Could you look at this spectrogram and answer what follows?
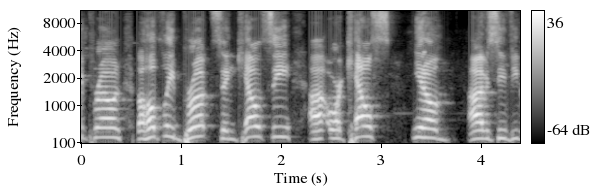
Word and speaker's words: Kelce: But hopefully Brooks and Kelsey or Kels, obviously, if you guys saw the Travis Kelce thing, he says that we've been saying his name wrong this whole time, which is mind-blowing.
